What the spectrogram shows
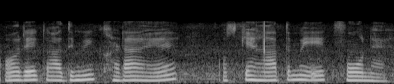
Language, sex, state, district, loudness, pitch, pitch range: Hindi, female, Uttar Pradesh, Saharanpur, -21 LUFS, 195 Hz, 190-210 Hz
